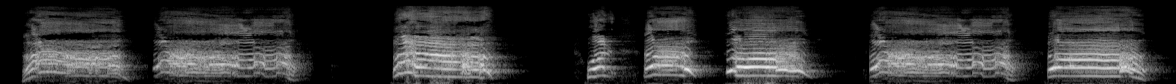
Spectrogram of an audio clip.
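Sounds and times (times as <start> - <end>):
person screaming: 0.2 - 3.1, 4.0 - 5.2, 6.4 - 11.6.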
